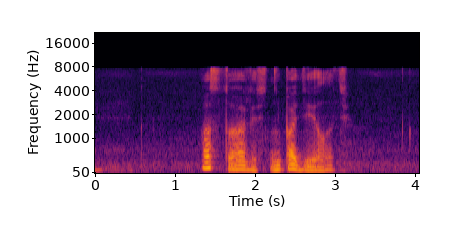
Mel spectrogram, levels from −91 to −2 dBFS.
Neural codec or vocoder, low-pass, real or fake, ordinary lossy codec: none; none; real; none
